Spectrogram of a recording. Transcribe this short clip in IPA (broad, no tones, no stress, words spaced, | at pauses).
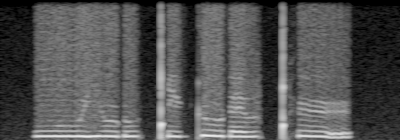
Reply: wu juɽuǃiʈu ɽɛvǃʰø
